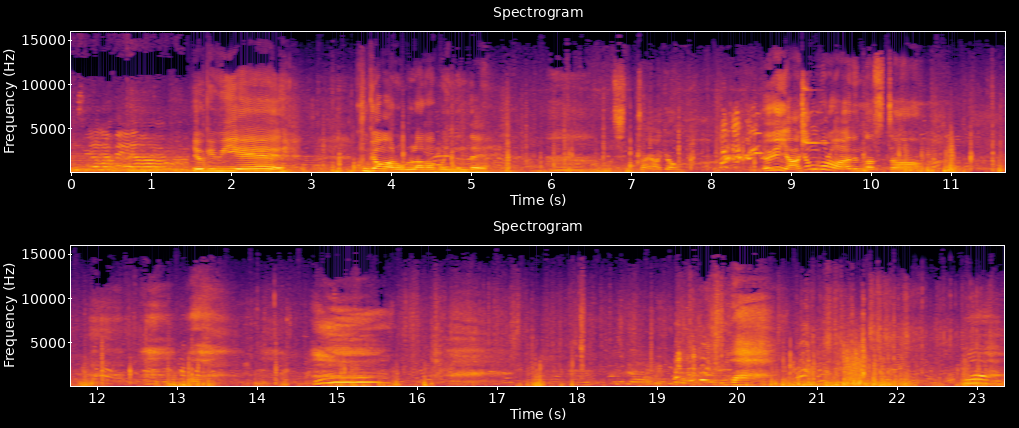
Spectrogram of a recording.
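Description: A young woman talks and exclaims excitedly close by.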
